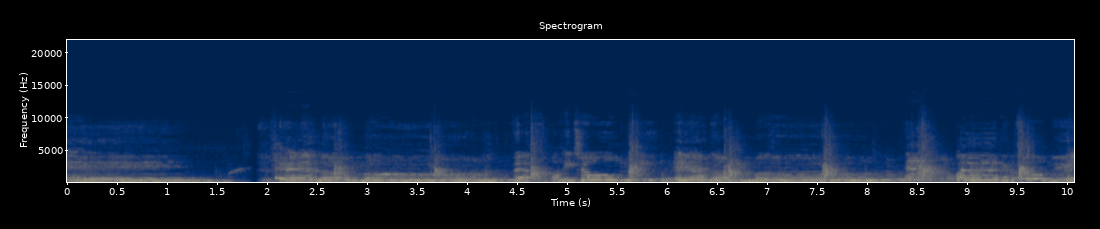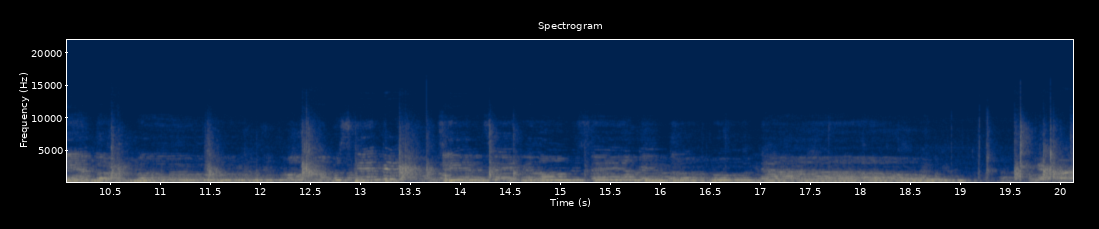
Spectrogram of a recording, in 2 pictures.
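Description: Female vocal trio singing close harmony, three voices moving together in parallel lines with quick, clipped syllables. The singing breaks off briefly about two seconds in and fades just before the end.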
